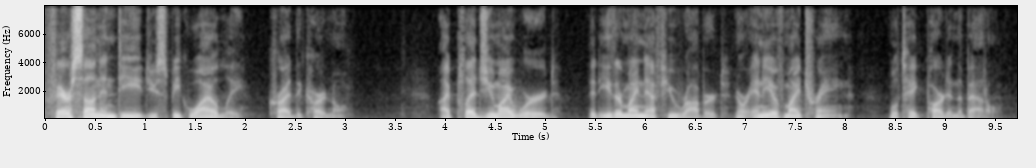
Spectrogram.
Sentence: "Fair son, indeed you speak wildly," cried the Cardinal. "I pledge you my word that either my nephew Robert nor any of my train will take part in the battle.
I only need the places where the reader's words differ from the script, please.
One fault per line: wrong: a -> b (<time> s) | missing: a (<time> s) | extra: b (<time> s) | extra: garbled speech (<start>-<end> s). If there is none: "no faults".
no faults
